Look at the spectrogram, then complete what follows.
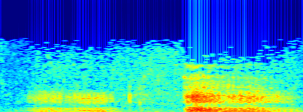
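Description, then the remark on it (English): Timmy, a dog, growls fiercely and angrily while sniffing around for a trail. There are two long, rumbling stretches, the second louder and harsher after a brief pause, with no one speaking. “Why does he sound so fierce? Really angry.”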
